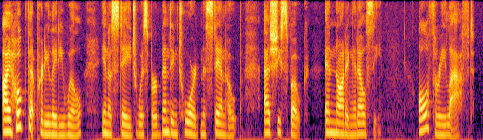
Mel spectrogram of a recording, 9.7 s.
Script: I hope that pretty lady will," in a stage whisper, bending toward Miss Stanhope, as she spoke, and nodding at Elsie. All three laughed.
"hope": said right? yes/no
yes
